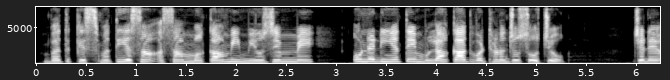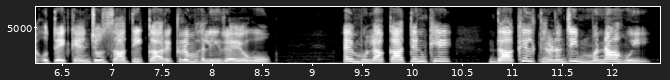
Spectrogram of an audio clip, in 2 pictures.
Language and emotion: Sindhi, sad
